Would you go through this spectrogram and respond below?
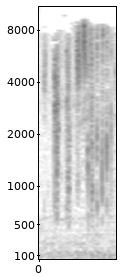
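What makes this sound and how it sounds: A shiny orange copper metal piece is banged on to compare it with aluminum. The result is a rapid series of sharp, clicky taps with bright bursts over a steady low rumble, each dying away quickly with little ring.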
